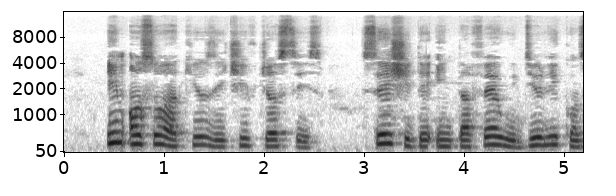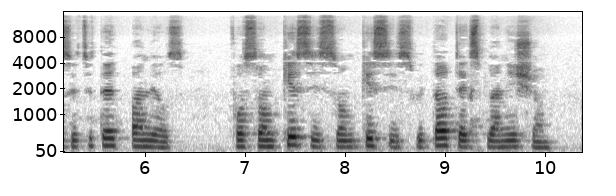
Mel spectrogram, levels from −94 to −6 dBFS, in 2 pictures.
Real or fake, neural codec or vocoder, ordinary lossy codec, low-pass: real; none; AAC, 64 kbps; 14.4 kHz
